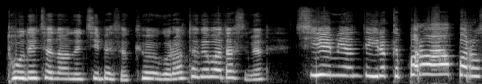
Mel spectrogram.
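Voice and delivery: 높고 큰 목소리로 호통치는 시어머니 흉내; 며느리를 쏘아붙이는 분노; 시어머니의 호통. Retold or imitated. (며느리에게 호통치는 시어머니)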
